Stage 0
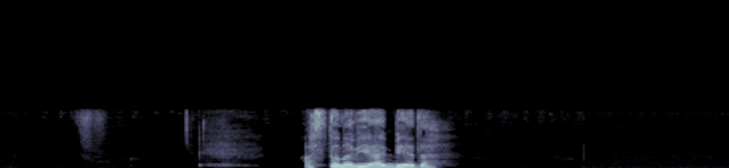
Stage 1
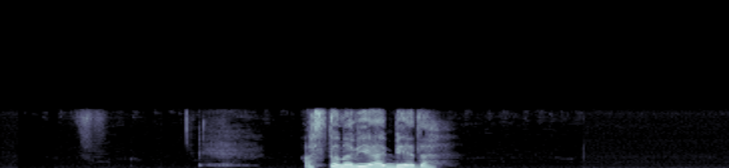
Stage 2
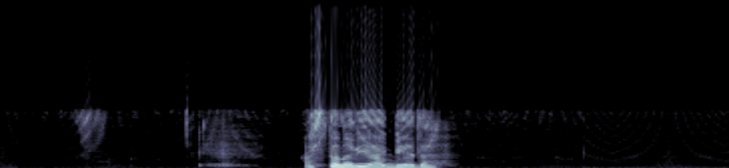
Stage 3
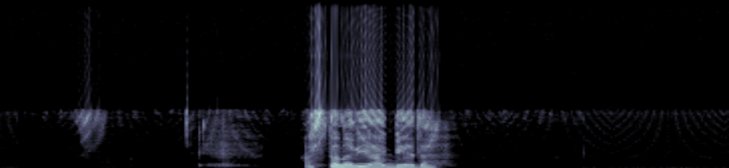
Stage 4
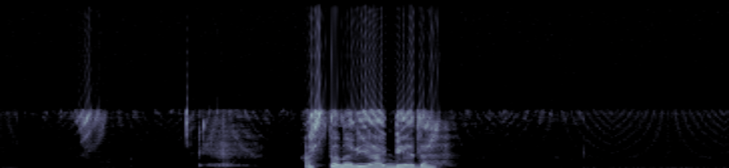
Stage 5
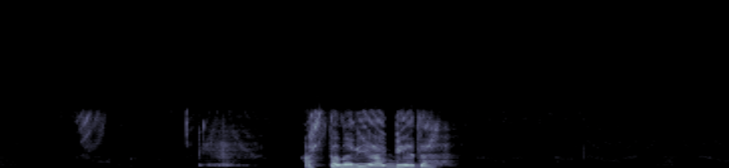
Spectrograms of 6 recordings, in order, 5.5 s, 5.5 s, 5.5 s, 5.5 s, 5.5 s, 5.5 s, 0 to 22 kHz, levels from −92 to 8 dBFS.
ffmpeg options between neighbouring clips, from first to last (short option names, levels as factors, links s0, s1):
-af "lowshelf=f=110:g=5.5,volume=1.88"
-af "aphaser=in_gain=1:out_gain=1:delay=1:decay=0.59:speed=1.2:type=triangular,volume=0.501"
-af "crystalizer=i=7:c=0,volume=0.299"
-af "acompressor=threshold=0.0355:ratio=4"
-af "highpass=390,equalizer=f=500:t=q:w=4:g=8,equalizer=f=970:t=q:w=4:g=7,equalizer=f=1400:t=q:w=4:g=4,equalizer=f=2100:t=q:w=4:g=-9,equalizer=f=4100:t=q:w=4:g=-7,lowpass=f=4200:w=0.5412,lowpass=f=4200:w=1.3066"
